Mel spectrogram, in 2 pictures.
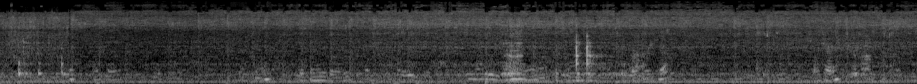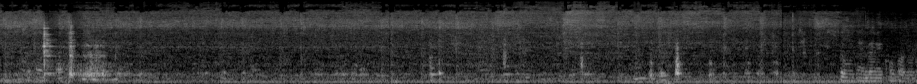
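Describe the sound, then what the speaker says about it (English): Vegetable fried rice with mushrooms is stirred in a pan, giving a soft, continuous sizzle with scattered light spoon scrapes and clinks. The sound is close but fairly quiet, with occasional faint voices in the background. "Get the spoon and stir it."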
